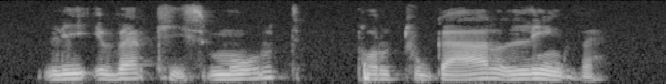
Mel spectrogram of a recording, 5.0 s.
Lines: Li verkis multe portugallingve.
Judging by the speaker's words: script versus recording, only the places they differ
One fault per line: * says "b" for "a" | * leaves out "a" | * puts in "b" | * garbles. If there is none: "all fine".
all fine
